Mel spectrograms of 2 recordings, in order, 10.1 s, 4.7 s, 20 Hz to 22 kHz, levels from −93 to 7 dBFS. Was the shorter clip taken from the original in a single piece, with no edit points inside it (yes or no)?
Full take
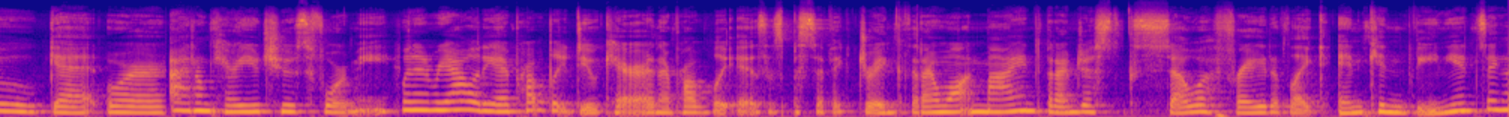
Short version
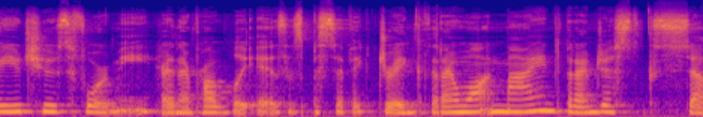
no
